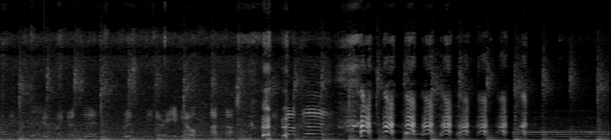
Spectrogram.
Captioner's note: everyone laughs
